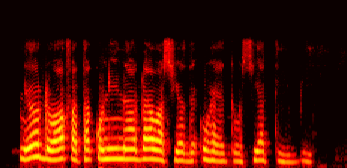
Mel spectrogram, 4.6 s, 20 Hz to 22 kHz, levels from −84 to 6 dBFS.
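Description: Opus compression runs through the whole clip, from start to finish. The speech sounds muffled and hoarse, with plainly audible codec damage, and nothing reaches above 8.8 kHz. That narrowed band and the muffled, hoarse sound point to an encoder that likely dropped into its speech-oriented SILK mode for want of bits, which fits a rate near 16 kbps. At that rate it models the voice coarsely.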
